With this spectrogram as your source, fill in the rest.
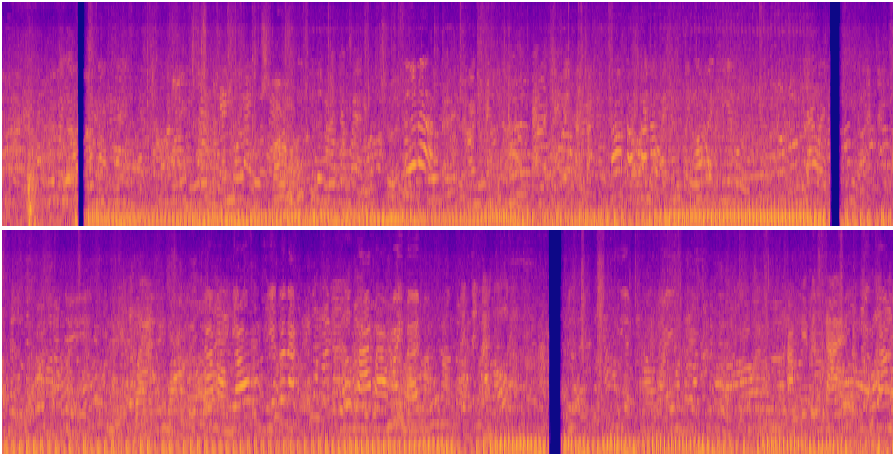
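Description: A crowd of men and women chatter all around in a busy outdoor market.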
